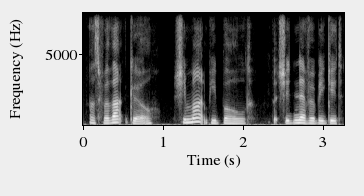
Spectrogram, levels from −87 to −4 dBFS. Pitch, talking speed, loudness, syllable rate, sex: 180 Hz, 240 wpm, -18 LUFS, 5.5 syllables/s, female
